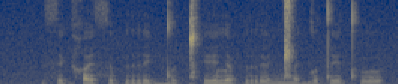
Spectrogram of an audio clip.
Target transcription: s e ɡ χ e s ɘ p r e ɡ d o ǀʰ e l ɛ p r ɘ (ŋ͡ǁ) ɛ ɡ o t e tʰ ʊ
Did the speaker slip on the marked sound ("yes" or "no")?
no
